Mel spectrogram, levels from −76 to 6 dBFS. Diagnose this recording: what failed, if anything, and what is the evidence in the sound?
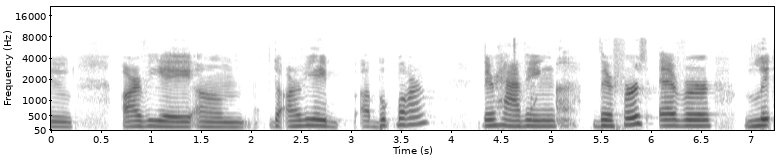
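The fault is at the codec stage. Throughout the speech the top of the spectrum sounds breathy and grainy, likely from Bluetooth LC3 compression at a rate that fits 32 kbps with 7.5 ms frames. Emptied high bands refilled with noise give hiss, not a low sample rate's clean, dull edge.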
